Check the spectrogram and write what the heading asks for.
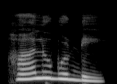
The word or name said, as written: ಹಾಲುಬುಡ್ಡಿ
